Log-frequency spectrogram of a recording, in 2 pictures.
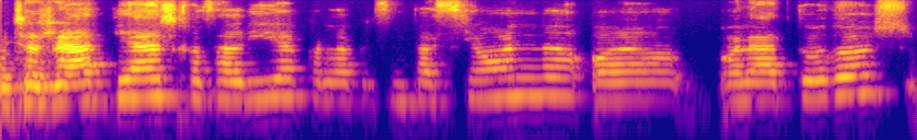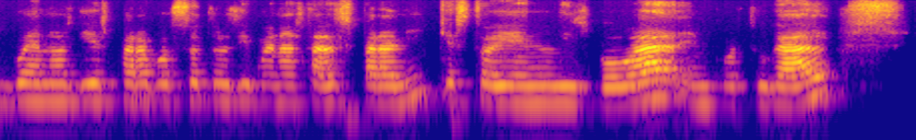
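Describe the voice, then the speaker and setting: A woman speaks in a fairly high pitch at a fairly slow pace, with hardly any pauses. Her intonation stays fairly even. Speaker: lawyer. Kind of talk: webinar presentation. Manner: halting.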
